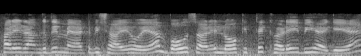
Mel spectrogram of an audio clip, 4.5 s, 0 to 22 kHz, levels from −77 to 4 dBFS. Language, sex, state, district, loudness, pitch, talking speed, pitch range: Punjabi, male, Punjab, Pathankot, -14 LUFS, 275 Hz, 200 wpm, 250-290 Hz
